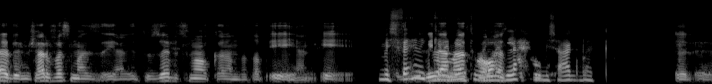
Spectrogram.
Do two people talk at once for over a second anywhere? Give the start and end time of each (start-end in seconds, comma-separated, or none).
4.0-5.5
